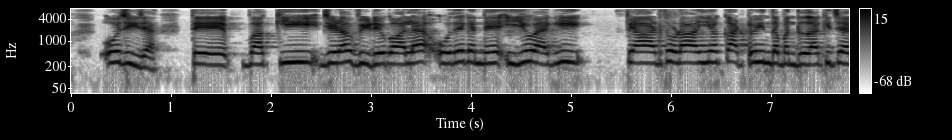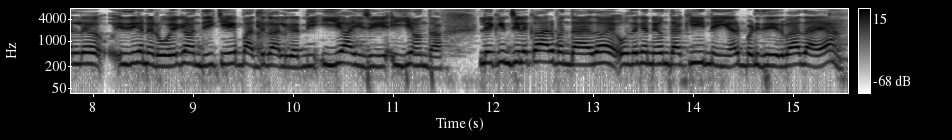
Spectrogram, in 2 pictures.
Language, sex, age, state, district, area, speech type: Dogri, female, 18-30, Jammu and Kashmir, Jammu, urban, spontaneous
